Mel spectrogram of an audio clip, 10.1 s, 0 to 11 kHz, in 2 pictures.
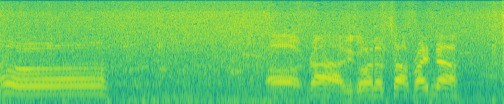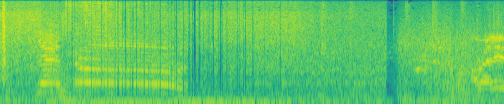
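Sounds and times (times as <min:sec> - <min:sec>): wind buffeting microphone: 0:00.0 - 0:10.0
man shouting: 0:05.4 - 0:07.0.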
